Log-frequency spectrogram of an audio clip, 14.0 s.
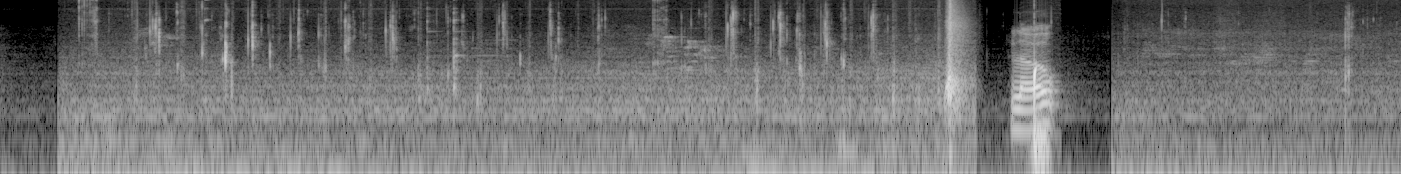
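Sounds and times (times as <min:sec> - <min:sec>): person chewing with wet mouth clicks: 0:00.7 - 0:09.3.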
